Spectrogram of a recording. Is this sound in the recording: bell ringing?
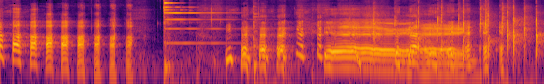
yes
